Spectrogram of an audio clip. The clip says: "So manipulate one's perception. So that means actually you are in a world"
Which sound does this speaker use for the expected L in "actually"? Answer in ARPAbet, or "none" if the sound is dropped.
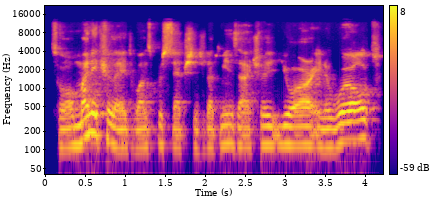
L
